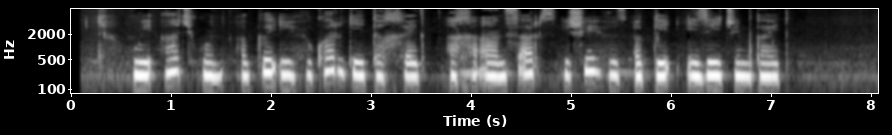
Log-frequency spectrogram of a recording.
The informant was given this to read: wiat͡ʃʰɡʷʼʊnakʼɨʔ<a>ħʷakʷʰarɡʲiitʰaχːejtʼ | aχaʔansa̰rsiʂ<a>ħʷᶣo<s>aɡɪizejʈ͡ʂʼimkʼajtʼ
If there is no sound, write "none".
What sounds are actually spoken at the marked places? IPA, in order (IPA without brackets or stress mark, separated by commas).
i, i, z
